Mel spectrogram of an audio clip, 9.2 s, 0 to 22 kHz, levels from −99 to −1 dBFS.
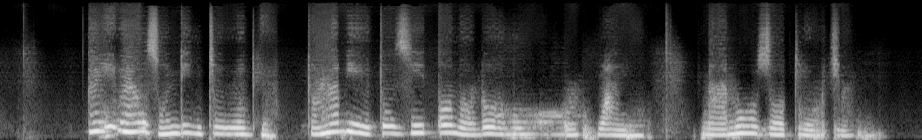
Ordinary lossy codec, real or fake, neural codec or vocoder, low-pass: none; fake; codec, 44.1 kHz, 0.9 kbps, DAC; 19.8 kHz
